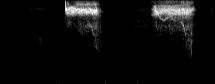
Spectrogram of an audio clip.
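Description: A person making two short hissing 'psst' calls about a second apart to get a sleeping dog's attention.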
